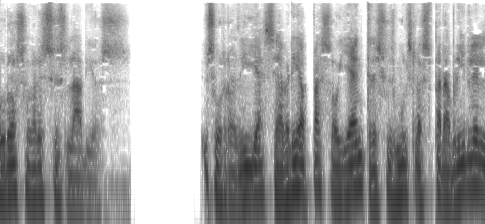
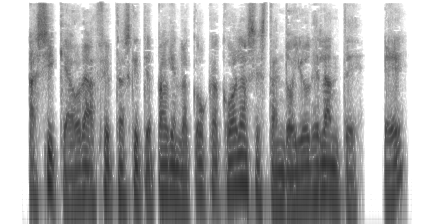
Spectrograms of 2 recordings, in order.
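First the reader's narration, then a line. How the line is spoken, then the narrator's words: Angry tone. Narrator (Spanish): me dijo con tono enfadado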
